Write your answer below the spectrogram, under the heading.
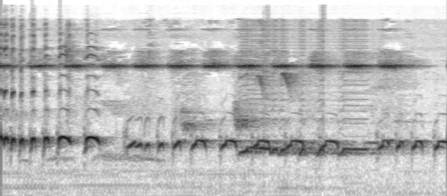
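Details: Local and white zebra doves duelling, played to coax reluctant doves into song: quick runs of clipped, bubbling coos follow one another, overlapping voices trading phrases, with a thin constant whine above.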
